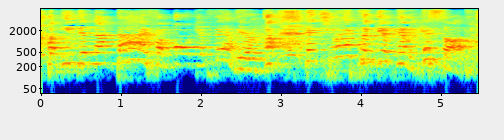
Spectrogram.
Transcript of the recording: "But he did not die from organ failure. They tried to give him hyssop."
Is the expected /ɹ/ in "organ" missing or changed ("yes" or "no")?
yes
